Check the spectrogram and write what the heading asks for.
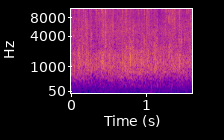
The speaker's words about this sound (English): We're switching from amens to applause, and that's okay. That's pretty creative.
